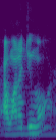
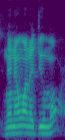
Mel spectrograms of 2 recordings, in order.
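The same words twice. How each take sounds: First: I wanna do more, repeated much softer; softly echoed I wanna do more; quieter repeat. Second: Said in the usual way. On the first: Shown as a demonstration. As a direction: let the repeat drop to an earnest hush.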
